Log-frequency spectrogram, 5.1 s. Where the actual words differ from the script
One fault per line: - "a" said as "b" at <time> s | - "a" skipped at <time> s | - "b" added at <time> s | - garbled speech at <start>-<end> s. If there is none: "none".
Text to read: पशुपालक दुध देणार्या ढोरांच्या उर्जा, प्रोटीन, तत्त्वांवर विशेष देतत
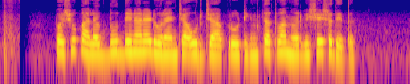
none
